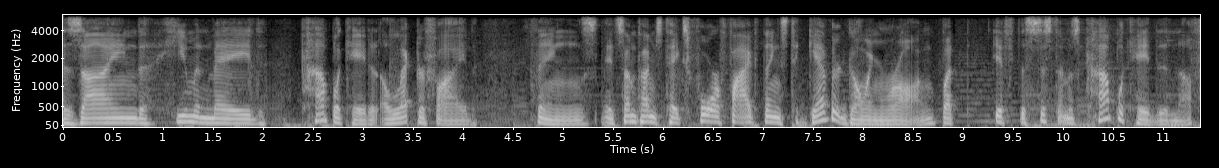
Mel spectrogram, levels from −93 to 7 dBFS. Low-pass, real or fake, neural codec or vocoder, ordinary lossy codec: 5.4 kHz; real; none; Opus, 64 kbps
